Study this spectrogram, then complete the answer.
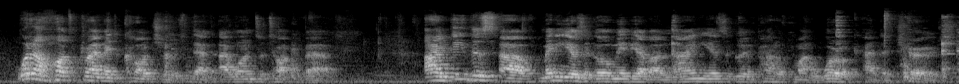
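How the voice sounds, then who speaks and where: Lively intonation at a moderate pace comes through noticeable background noise and audible room echo. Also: man, medium pitch for a man. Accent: Sierra Leonean. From Sierra Leone. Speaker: speaker at a meeting, mission worker. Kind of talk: presentation to an audience. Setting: room with audience.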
